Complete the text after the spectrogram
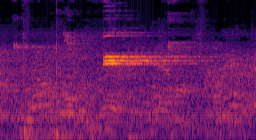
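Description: A referee's whistle blows once, short and shrill.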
